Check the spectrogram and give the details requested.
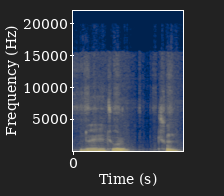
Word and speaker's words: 뇌졸중: 중풍은 같은 말로 뇌졸중이라고도 하는데 여기서 뇌졸 증이 아니라 중인 거죠. 뇌졸 중. 여기서도 중이라는 말이 이 중풍의 중자랑 유사한 기능을 한다는 것을 알 수 있습니다. 같은 말입니다. 중풍, 뇌졸중.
